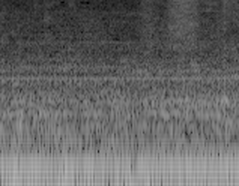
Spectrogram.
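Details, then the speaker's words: Pawfly fishroom air pump just plugged in, on its low setting: only a very faint, steady low hum barely above room quiet, no buzzing or rattling, while still delivering airflow; normal quiet running. "so this is plugged in don't really hear anything"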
